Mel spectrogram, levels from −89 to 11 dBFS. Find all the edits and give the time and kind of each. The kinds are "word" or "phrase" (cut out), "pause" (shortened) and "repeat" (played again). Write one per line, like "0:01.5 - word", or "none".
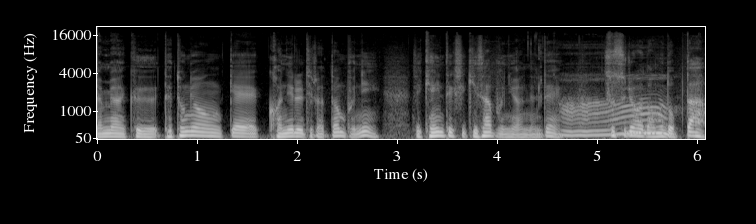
none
